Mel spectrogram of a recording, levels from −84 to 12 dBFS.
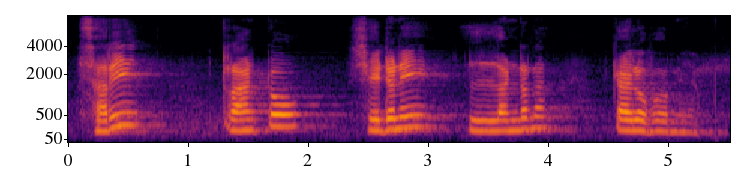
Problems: none marked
